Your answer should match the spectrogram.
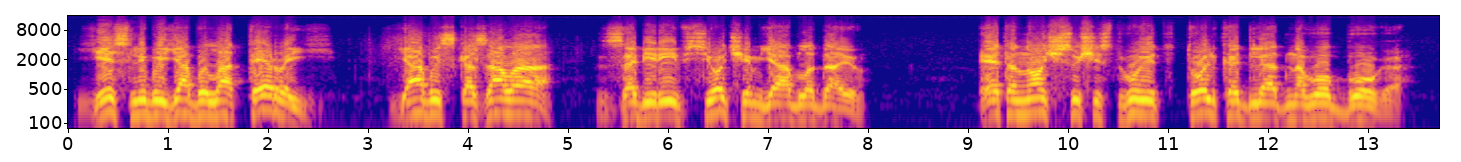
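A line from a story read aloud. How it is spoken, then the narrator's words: Clear voice. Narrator (Russian): Ясным голосом она произнесла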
